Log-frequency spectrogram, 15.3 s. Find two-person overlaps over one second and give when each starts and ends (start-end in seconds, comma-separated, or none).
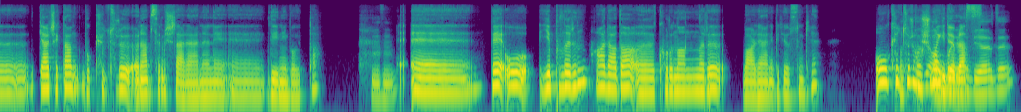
13.5-14.8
